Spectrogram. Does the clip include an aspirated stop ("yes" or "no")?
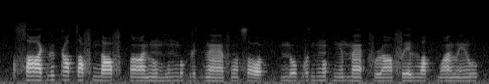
no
